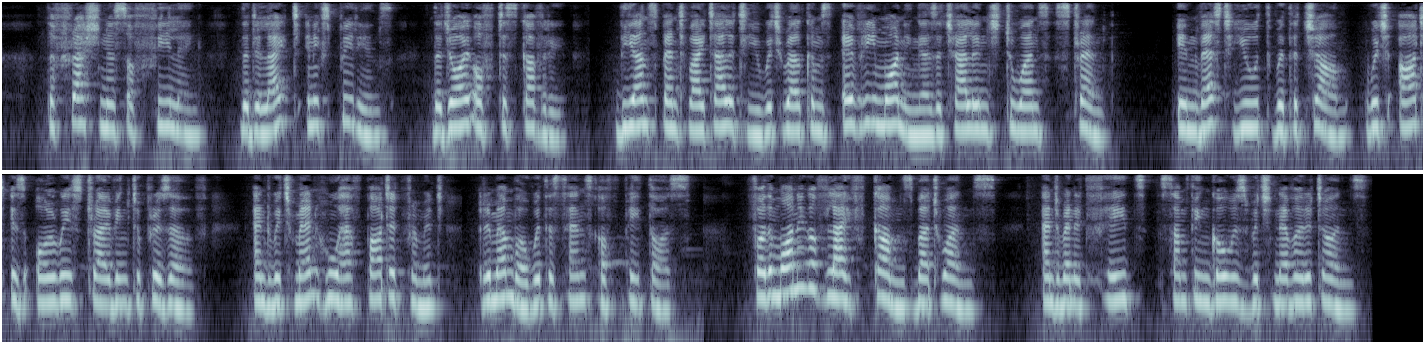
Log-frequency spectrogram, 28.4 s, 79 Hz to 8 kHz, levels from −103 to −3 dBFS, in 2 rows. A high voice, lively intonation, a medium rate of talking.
No: high, 235 Hz; narrow, 2.6 semitones; average, 145 wpm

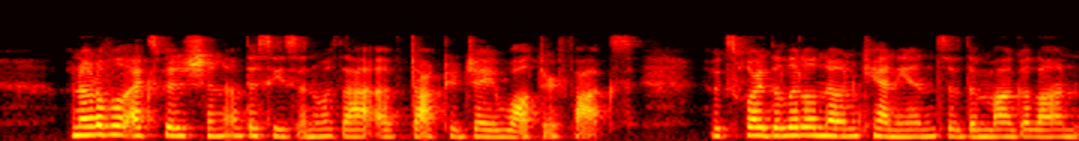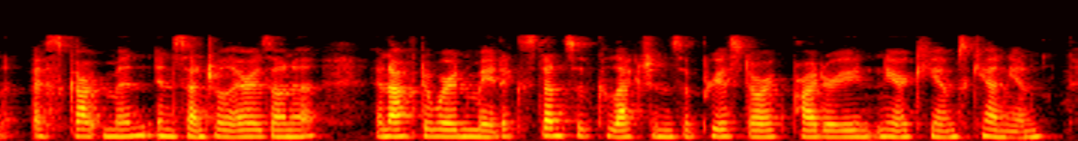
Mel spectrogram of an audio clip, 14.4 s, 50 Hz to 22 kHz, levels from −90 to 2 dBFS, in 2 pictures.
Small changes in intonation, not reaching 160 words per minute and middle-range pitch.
No: narrow, 1.9 semitones; average, 150 wpm; high, 195 Hz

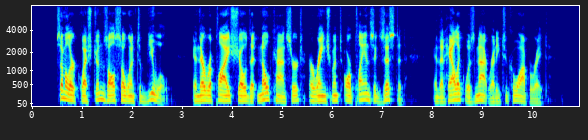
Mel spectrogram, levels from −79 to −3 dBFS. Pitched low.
Yes: low, 110 Hz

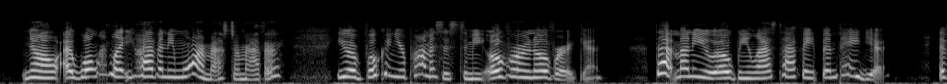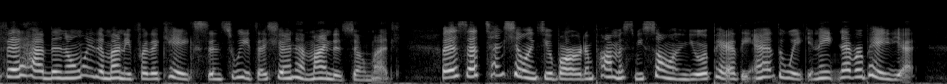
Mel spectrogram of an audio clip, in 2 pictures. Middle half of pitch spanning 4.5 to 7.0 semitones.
Yes: average, 4.9 semitones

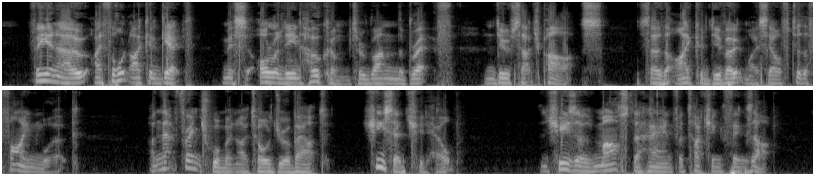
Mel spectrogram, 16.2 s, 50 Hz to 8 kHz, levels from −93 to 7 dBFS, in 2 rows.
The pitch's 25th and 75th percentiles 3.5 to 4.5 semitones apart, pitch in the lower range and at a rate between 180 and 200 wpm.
Yes: average, 4.2 semitones; low, 120 Hz; average, 185 wpm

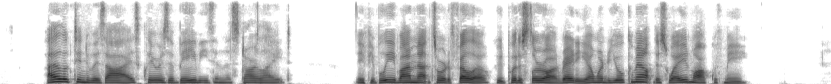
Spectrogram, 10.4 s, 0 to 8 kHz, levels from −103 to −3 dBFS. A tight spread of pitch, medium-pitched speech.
No: average, 3.2 semitones; medium, 175 Hz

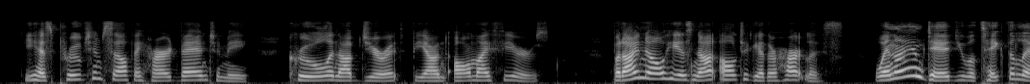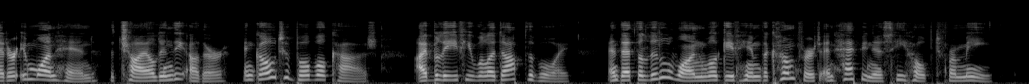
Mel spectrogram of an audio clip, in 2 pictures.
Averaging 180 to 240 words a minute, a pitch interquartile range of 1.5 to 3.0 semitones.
No: average, 200 wpm; average, 3.8 semitones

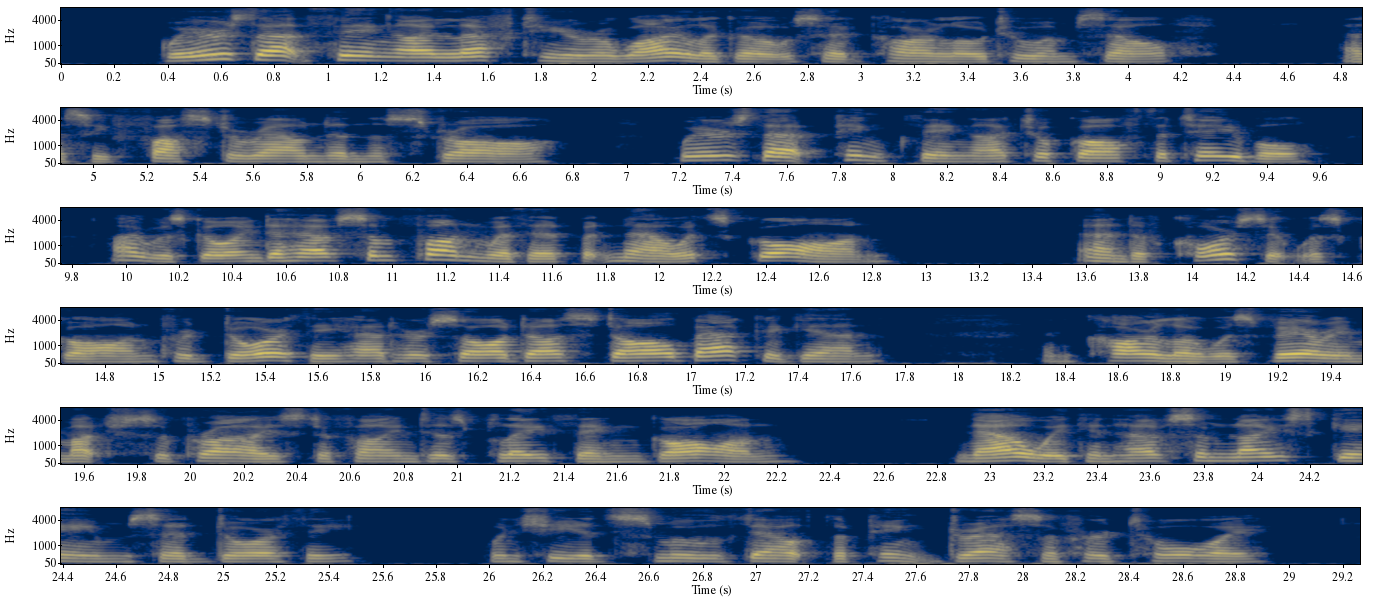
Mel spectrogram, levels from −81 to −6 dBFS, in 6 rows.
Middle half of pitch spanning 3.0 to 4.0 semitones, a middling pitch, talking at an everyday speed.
Yes: average, 3.6 semitones; medium, 160 Hz; average, 180 wpm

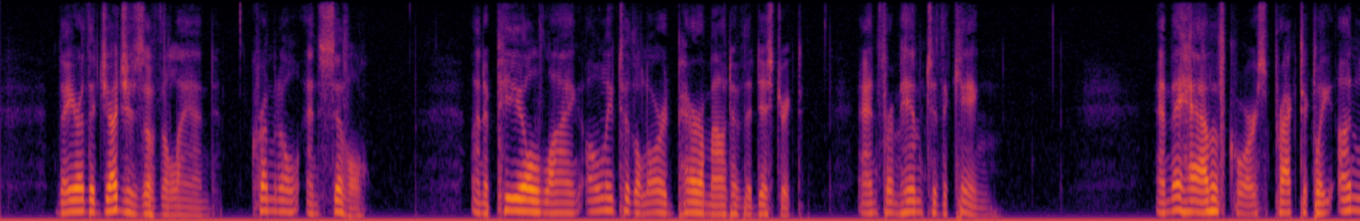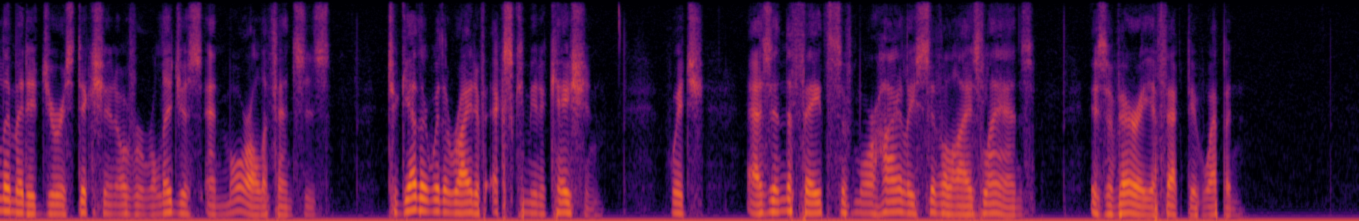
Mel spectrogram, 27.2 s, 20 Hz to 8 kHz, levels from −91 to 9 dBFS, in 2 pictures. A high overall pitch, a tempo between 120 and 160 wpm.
No: low, 135 Hz; slow, 135 wpm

